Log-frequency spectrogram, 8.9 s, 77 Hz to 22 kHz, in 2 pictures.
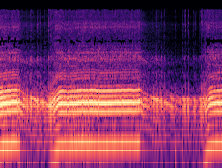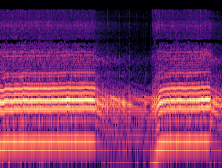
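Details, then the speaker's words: Ported Husqvarna 55 chainsaw on fresh spark plug: revs up three times to a steady high scream and falls back, topping out low; cylinder plating flaking and scoring, losing 200–300 rpm each run, needs new top end. "it's getting a lot of scoring in it because of the plating that's coming off and every time I fire it up it just gets worse significantly um two to 300 RPM loss every time I fire it up"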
